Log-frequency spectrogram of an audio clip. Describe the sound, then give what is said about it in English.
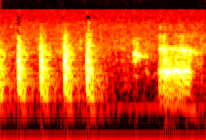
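Four firm, evenly spaced knocks on the wooden door of someone's room, fairly loud, followed by a brief muffled sound and a short burst of indistinct vocal noise. “I must have dozed off, because it took me a while to realize that the sound I heard was a knock on my door.”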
